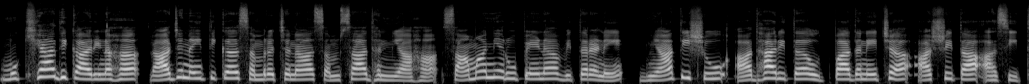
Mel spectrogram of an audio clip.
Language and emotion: Sanskrit, neutral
